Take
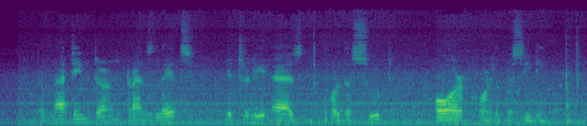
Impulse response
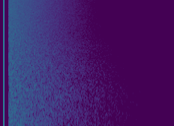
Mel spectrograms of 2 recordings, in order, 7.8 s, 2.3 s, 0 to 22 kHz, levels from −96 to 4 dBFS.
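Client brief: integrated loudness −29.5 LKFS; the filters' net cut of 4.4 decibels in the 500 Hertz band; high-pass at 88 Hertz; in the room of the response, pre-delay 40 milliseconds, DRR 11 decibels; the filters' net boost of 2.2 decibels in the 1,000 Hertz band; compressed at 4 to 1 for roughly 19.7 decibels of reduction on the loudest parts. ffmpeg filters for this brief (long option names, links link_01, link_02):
-filter_complex "[0:a]highpass=88,equalizer=frequency=500:width_type=o:gain=-7.5,equalizer=frequency=1000:width_type=o:gain=7,acompressor=threshold=-41dB:ratio=4,asplit=2[link_01][link_02];[1:a]atrim=start_sample=2205,adelay=40[link_03];[link_02][link_03]afir=irnorm=-1:irlink=0,volume=-9.5dB[link_04];[link_01][link_04]amix=inputs=2:normalize=0,volume=14dB"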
